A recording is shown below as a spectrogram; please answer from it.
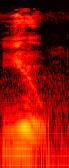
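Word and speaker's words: ewe: female sheep is a you and it's spelled e w e and it's pronounced you mm-hmm you probably know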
